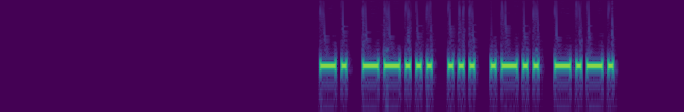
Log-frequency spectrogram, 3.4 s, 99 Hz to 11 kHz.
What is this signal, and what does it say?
Morse code, heard as a keyed tone, about 43 wpm, 700 Hz. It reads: N7SLC
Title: USA Call Signs - 5 Characters - 45wpm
